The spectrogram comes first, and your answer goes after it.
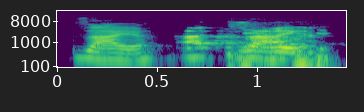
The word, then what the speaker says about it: Zyia: when she put her is it zaya or zia how do you say it zaya so when she set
